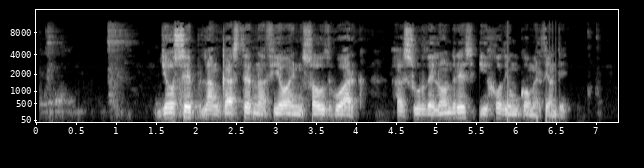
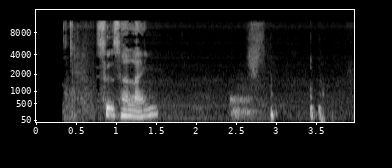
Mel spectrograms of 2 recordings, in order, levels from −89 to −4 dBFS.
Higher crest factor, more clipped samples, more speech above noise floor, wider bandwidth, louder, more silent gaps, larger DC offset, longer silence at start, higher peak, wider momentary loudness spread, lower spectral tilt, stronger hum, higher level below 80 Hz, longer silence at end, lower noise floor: second, 18 dB vs 24 dB; neither; first, 39 dB vs 34 dB; about the same, 11.5 kHz vs 12 kHz; first, -19 LUFS vs -30 LUFS; neither; neither; second, 0.15 s vs 0.35 s; first, -2 dBFS vs -10 dBFS; about the same, 20 LU vs 22 LU; second, -3 dB/octave vs -4.5 dB/octave; neither; about the same, -60 dBFS vs -64 dBFS; first, 0.65 s vs 0.4 s; second, -58 dBFS vs -62 dBFS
